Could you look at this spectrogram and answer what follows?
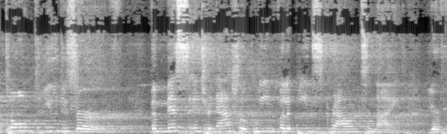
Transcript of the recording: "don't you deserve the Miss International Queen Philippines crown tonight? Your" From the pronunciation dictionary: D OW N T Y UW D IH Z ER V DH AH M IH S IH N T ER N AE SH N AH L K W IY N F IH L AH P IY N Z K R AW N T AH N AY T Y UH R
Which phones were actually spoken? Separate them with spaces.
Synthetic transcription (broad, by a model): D OW N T Y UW D IH Z ER V DH AH M IH S IH N T ER N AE SH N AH L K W IY N F IH L AH P IY N Z K R AW N T AH N AY T Y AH R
